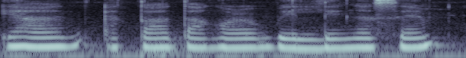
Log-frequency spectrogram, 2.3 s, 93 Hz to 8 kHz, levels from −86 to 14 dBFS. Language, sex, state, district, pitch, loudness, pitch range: Assamese, female, Assam, Kamrup Metropolitan, 215 Hz, -17 LUFS, 210-225 Hz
